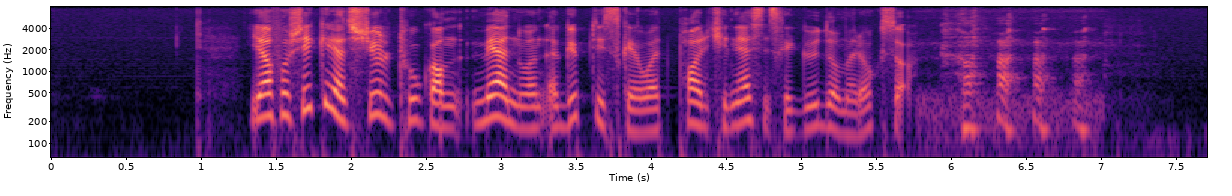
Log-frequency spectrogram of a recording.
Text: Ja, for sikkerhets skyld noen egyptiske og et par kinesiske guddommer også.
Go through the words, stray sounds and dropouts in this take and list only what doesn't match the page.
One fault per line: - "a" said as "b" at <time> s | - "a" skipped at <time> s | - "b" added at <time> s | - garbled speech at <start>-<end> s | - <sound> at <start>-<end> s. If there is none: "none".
- "tok han med" added at 2.4 s
- laugh at 5.9-7.0 s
